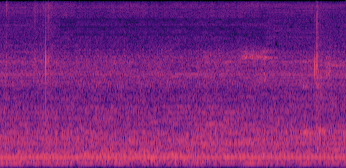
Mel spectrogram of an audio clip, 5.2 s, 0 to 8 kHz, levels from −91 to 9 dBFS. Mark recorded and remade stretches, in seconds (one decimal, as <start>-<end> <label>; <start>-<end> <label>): 0.0-0.9 recorded; 0.9-4.0 remade; 4.0-5.2 recorded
